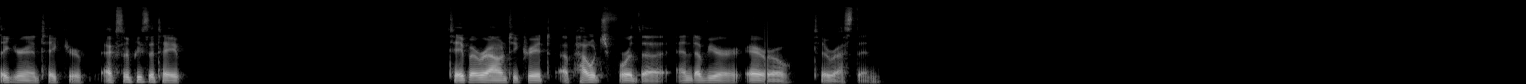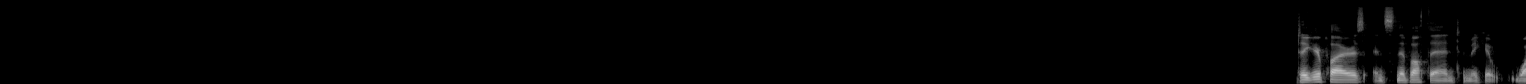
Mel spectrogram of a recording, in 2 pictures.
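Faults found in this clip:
Gap between chunks, 7.65–7.67 s: 25 ms hard-edged hole, vertical blank column on spectrogram, flat waveform; delayed chunk playout, consistent with 4 s chunking.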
